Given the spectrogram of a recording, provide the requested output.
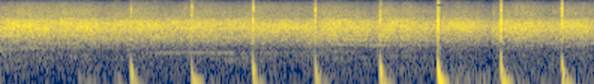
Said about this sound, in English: Why don't we, before we're seated, why don't we give God a big hand clap of praise this morning?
